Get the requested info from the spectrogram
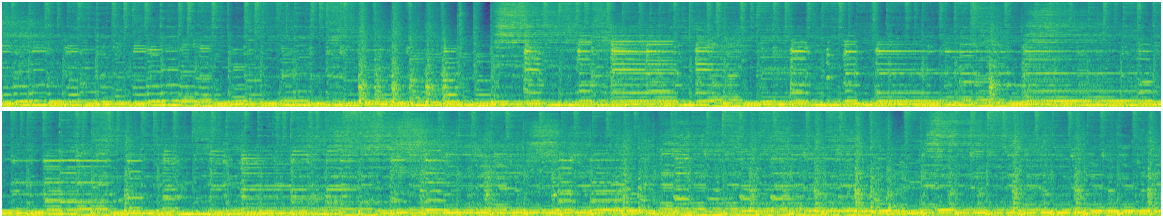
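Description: Live instrumental rock jam: a drum kit played steadily with guitar over it. The playing grows fuller about six seconds in.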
